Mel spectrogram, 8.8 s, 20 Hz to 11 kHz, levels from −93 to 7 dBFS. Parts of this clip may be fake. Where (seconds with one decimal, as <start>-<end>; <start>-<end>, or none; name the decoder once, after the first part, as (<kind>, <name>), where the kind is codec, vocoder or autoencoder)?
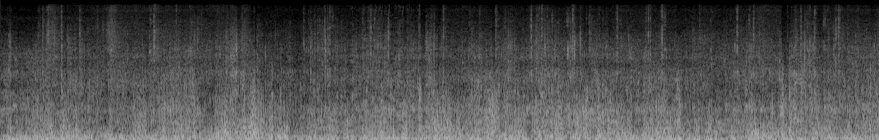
3.5-4.3 (vocoder, Vocos)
